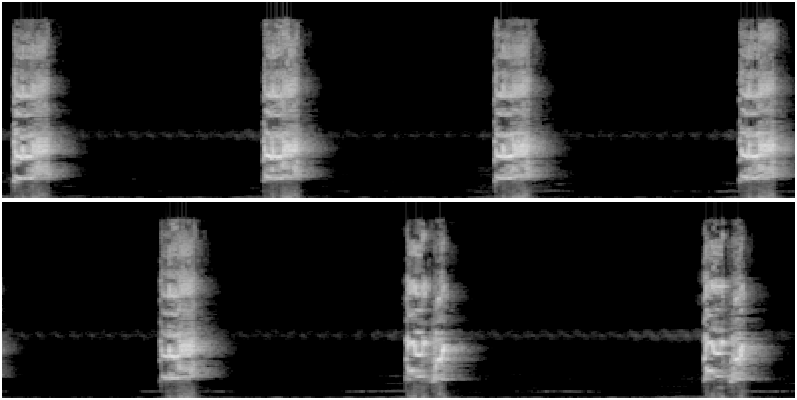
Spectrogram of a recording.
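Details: Lovebird, kept to sing keenly, uttering loud harsh high squawks one at a time, seven over ten seconds at roughly one-and-a-half-second gaps, with silence between them.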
